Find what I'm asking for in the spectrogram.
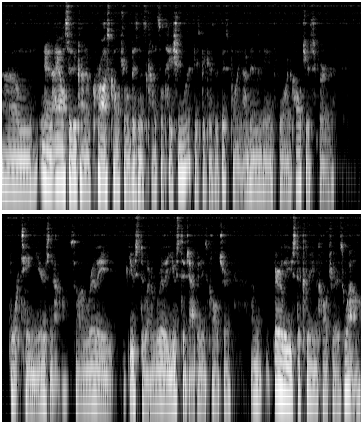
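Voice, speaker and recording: With a Midwestern accent, a man speaks at a fairly quick pace in a very deep, low pitch, his tone dark, mellow and somewhat breathy, with ordinary pitch variation. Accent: American Midwestern. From USA, Michigan. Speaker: action film actor and martial artist. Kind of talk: interview answer.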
